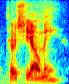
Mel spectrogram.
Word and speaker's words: Toshiomi: Toshima or Toshyama? How do you say it? Toshiomi.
